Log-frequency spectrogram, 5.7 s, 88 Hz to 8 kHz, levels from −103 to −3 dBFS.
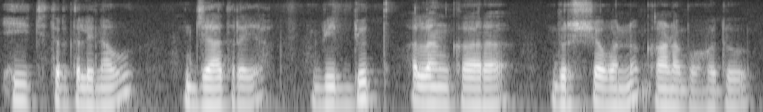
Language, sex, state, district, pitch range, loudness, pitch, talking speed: Kannada, male, Karnataka, Bangalore, 120-130 Hz, -19 LUFS, 120 Hz, 85 wpm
